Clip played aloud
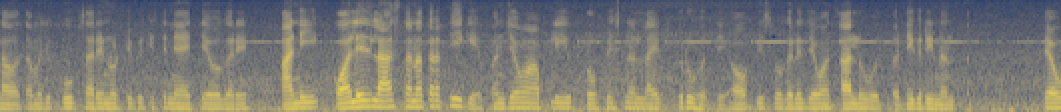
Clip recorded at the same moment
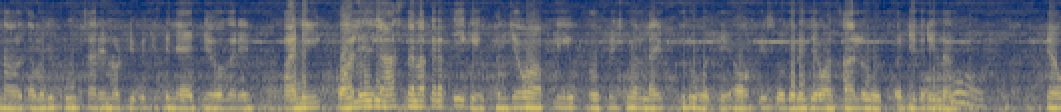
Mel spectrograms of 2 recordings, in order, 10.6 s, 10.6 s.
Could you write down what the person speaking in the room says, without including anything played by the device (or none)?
ओह!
